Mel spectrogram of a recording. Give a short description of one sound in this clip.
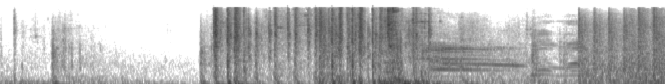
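Gunfire bursts loudly, close by.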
